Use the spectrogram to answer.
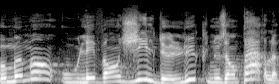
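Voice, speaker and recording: A man speaks with very wide pitch swings. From Switzerland, canton of Vaud. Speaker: pastor, guest preacher. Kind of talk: sermon. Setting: church.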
